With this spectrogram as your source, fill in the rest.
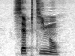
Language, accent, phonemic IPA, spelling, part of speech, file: French, France, /sɛp.ti.mo/, 7o, adverb, LL-Q150 (fra)-7o.wav
- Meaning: 7th (abbreviation of septimo)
